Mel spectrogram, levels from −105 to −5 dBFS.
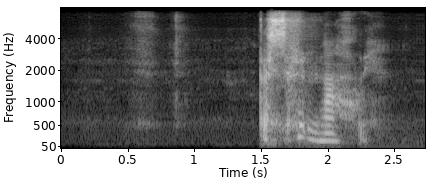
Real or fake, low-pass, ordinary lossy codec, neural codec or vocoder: fake; 7.2 kHz; AAC, 48 kbps; autoencoder, 22.05 kHz, a latent of 192 numbers a frame, VITS, trained on one speaker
